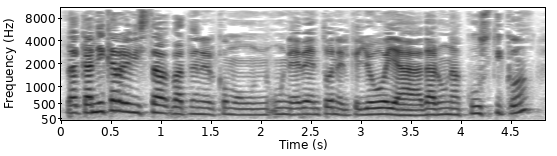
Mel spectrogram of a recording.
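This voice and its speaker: A woman, a musician guest in a casual interview, relaxed and chatty with slang. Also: on the low side, fairly quick. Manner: relaxed, chatty, uses slang, restarts often.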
